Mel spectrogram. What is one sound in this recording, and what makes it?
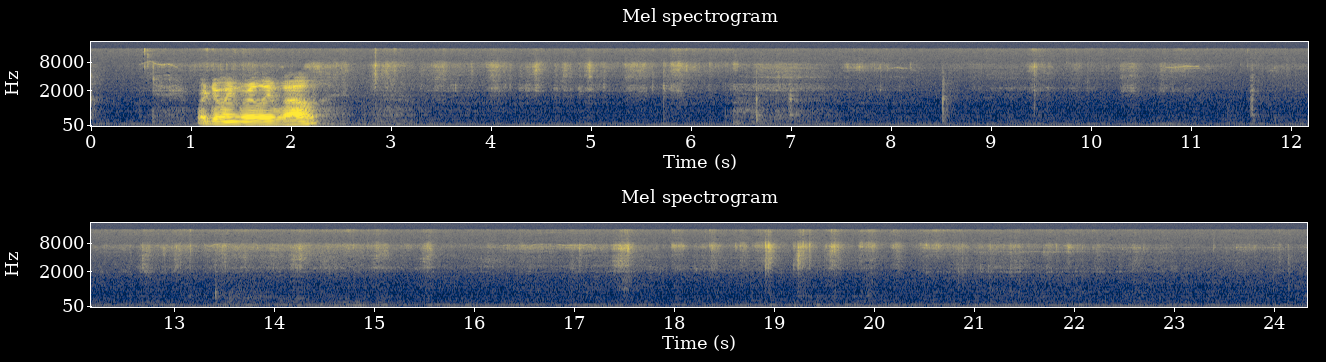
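A brush softly dabs and taps against a bowl.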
